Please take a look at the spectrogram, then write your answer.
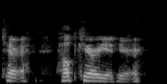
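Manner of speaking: mock annoyed, angry voice. Retelling how Jenna scolded Logan for not joining in: imitating Jenna getting mad. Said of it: "also getting mad, like".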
